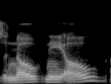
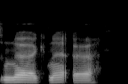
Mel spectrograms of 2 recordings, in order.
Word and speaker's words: Nogne O: The most common in English is Nogne O, but it's Nogne O.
